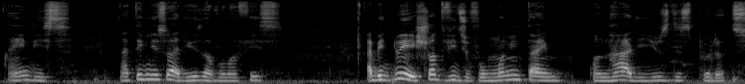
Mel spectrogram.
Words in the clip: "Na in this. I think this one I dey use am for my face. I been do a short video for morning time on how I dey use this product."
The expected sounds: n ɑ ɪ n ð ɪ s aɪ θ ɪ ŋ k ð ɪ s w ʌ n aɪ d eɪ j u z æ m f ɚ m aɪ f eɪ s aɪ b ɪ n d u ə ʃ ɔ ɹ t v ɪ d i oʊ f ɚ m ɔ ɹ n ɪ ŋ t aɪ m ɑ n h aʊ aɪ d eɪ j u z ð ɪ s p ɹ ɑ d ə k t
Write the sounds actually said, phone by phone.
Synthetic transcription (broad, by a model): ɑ ɪ n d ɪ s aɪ t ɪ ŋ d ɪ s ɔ aɪ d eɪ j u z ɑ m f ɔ m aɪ f eɪ s aɪ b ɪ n d u ə ʃ ɔ t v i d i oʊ f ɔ m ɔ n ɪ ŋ t aɪ m ɑ n h aʊ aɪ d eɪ j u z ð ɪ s p ɹ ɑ d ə k t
